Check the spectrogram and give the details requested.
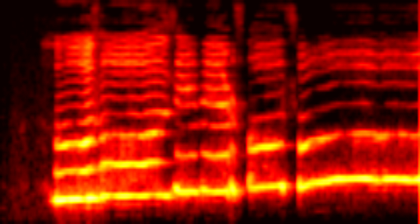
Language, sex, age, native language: Icelandic, male, 10, Icelandic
